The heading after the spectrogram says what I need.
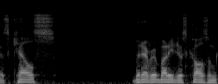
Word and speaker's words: Kelce: one, where Travis Kelce says that the actual pronunciation of their last name is Kels, but everybody just calls him Kelce, so who cares?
